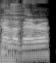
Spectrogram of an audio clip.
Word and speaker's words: Calavera: Calavera. Yes. That is how it is pronounced.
